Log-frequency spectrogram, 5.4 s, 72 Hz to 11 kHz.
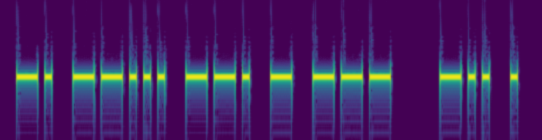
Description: Morse code, heard as a keyed tone, about 17 wpm, 700 Hz. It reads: N7GTO DE
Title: USA Callsign DE Callsign - 5 Characters - 17wpm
